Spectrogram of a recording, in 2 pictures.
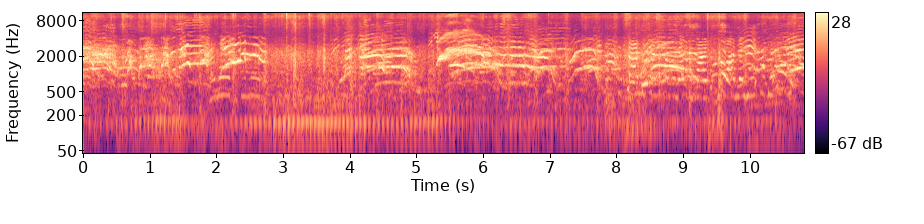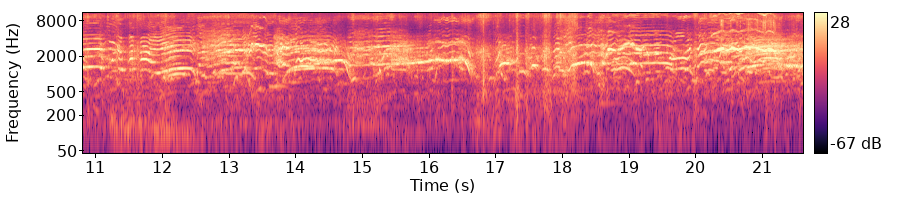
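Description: A crowd of children shout and cheer excitedly close by.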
